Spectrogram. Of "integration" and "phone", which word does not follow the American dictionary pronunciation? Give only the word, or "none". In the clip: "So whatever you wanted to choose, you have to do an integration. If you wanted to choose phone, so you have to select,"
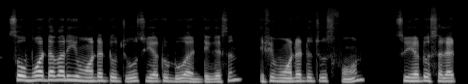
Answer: none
